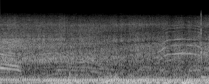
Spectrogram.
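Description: Steady low hum over an outdoor rumble, with faint distant voices calling now and then.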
